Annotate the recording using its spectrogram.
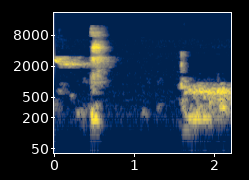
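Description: A brief high-pitched animal squeak that steps down in pitch, ending in a sharp click. After a moment of silence, a steady drone begins near the end.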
